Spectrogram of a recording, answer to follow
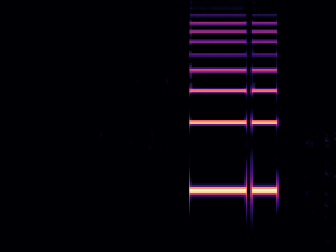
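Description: A loud, steady, high-pitched electronic beep tone, sounded twice: a long beep of about three-quarters of a second, a brief break, then a shorter beep, like a censor bleep added in editing.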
